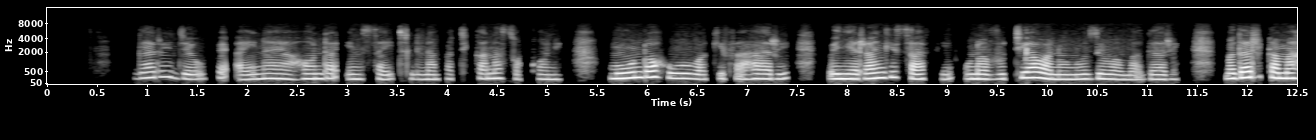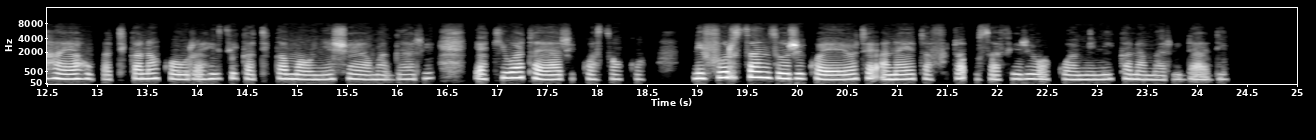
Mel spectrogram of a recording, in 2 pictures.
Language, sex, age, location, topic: Swahili, female, 25-35, Nairobi, finance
